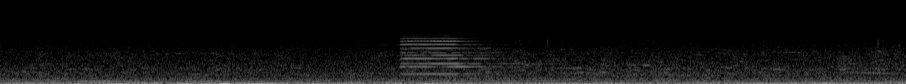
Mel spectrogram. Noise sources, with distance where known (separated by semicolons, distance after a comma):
car horn; person or small group talking, far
